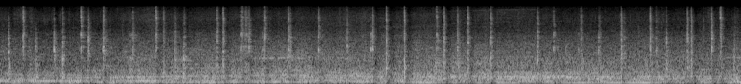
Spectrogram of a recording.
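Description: Metal spatula clattering in a wok as noodles are stir-fried, in many quick sharp clicks, over the steady low hum of an idling engine.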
